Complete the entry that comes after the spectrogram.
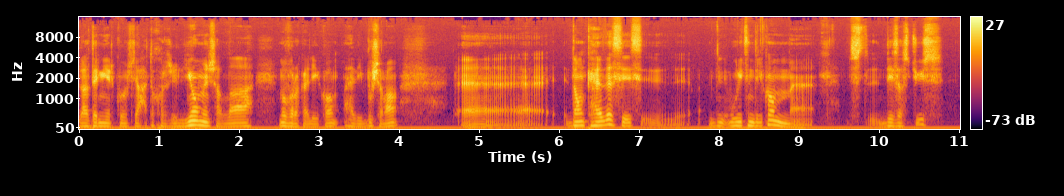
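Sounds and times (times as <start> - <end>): man stuttering words: 4.7 - 10.6.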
